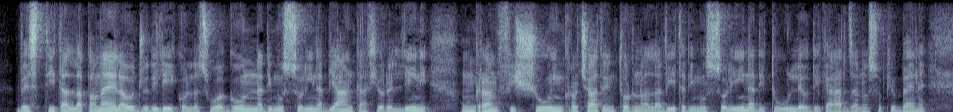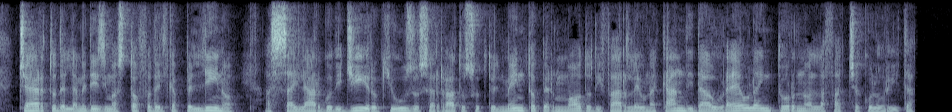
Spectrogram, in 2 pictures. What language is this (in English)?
Italian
